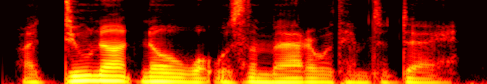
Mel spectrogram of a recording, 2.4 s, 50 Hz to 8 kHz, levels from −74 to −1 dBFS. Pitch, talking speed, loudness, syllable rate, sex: 100 Hz, 295 wpm, -19 LUFS, 6.2 syllables/s, male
